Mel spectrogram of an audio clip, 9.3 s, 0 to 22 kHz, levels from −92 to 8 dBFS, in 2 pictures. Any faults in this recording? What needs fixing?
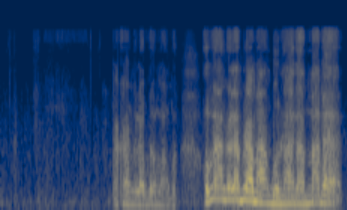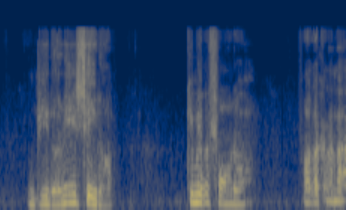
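Across the whole recording the speech sounds muffled and hoarse, with grainy, rough edges, and nothing at all above 12 kHz. That is likely Opus compression at a low bitrate: the codec's hybrid speech mode, pointing to roughly 16 kbps in super-wideband, keeps band energy but fills detail with folded or noise-like content and caps the top end. To prevent it, encode at a higher Opus bitrate or keep the uncompressed source.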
